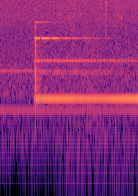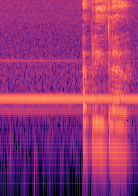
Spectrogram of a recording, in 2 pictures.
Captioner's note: chime ringing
